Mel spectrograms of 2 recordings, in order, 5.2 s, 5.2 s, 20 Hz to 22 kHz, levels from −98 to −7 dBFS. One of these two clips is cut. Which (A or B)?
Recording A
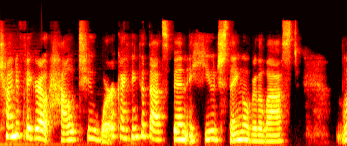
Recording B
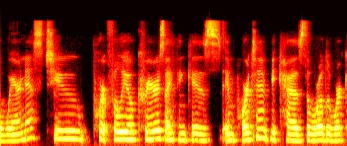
B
